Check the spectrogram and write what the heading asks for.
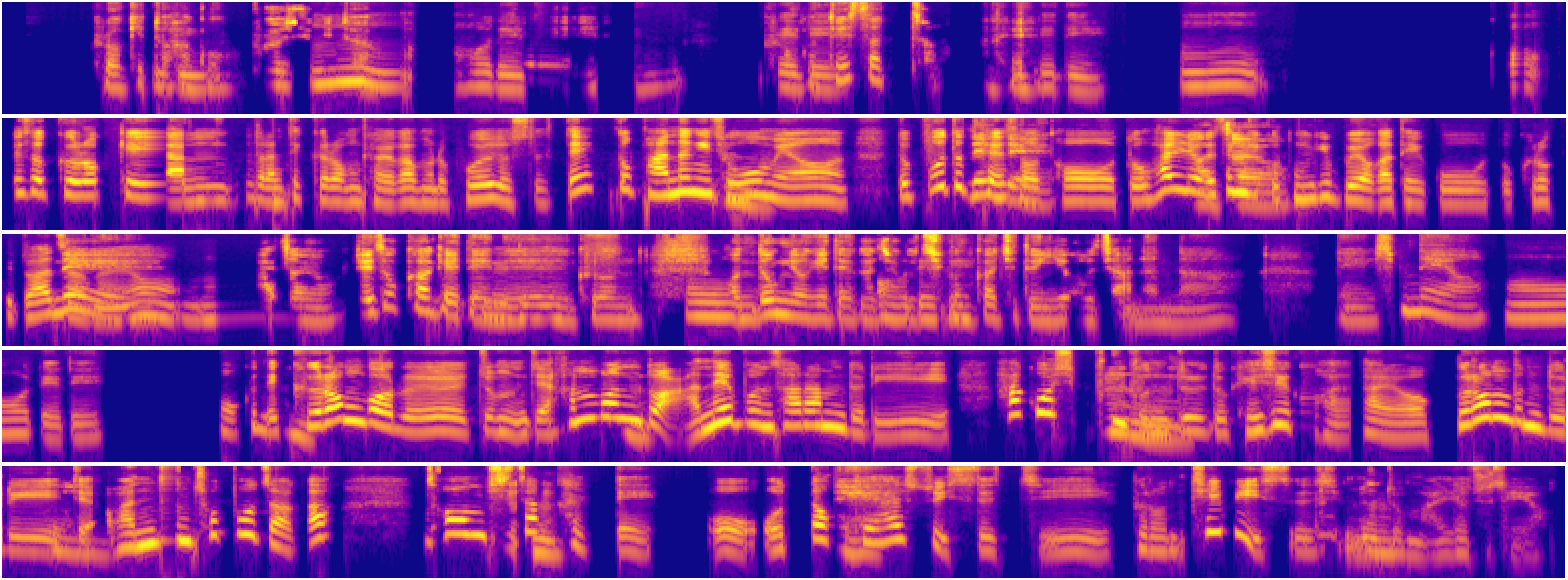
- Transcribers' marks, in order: distorted speech; laugh; tapping; static
- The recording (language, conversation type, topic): Korean, podcast, 요즘 즐기고 있는 창작 취미는 무엇인가요?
